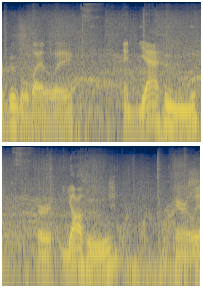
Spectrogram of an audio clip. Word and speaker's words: Yahoo: by the way and Yahoo or Yahoo apparently I'm saying it wrong according to people Yahoo it's yahoo it's a yeah yeah oh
